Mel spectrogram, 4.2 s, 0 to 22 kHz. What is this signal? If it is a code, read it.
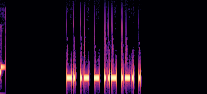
Morse code, heard as a keyed tone, about 36 wpm, 700 Hz. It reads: NATURE
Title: Six Letter Words - 35wpm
